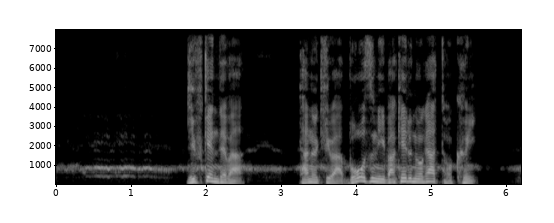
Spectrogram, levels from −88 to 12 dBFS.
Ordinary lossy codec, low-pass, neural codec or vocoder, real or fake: none; none; codec, 16 kHz, 4.8 kbps, FACodec; fake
